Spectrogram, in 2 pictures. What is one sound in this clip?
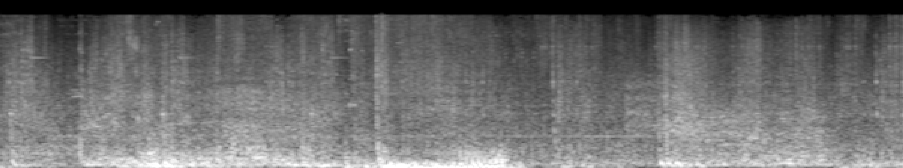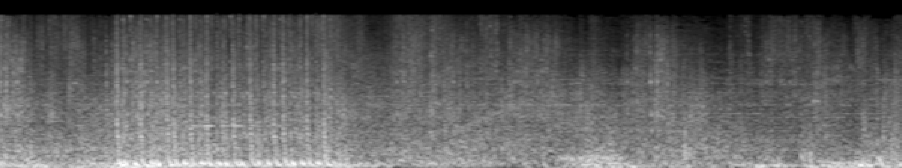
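A gun fires rapidly.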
